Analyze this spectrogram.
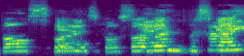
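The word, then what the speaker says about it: Boleskine: And he's got a house, hasn't he, in Loch Ness called the, how do you pronounce that, Rosie? Bolskine house.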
